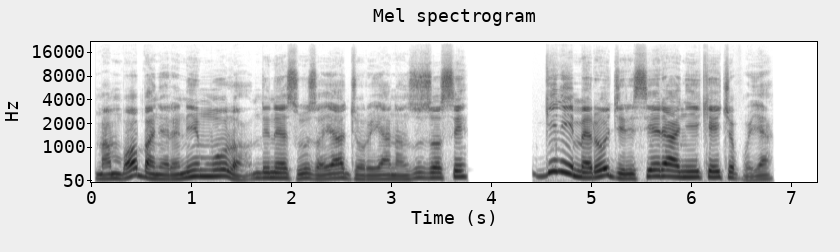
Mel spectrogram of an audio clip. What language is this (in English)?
Igbo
